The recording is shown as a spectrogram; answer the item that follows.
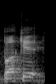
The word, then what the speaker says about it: Bouquet: And then kind of my favorite one is, it's pronounced bucket, spelled bouquet.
